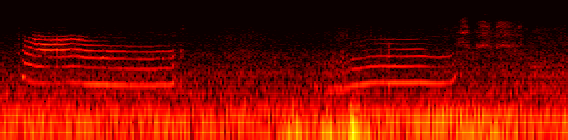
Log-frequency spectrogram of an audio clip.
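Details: Orange feral street cat just woken from a nap and yawning: two long, steady, harmonic-rich meows, the first level then dropping slightly, the second rising at its end, with low street rumble behind.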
